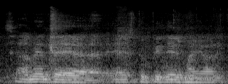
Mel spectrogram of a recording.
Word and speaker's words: estupidez: In Italian it's stupido, and here it's stupidez. – The person is stupido. – This person is stupido, yes, and the actions are stupidesh.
